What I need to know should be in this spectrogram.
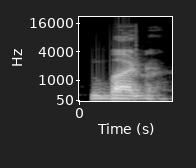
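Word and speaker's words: word: तो बर्ड कैसे पढ़ेगा डब्लू से हुआ होता है ना आर से और डी यहां पर वो साइलेंट हो जाता है डब्लू ओ आर डी को क्या पढ़ेगा बड पढ़ेगा बड मतलब क्या होता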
